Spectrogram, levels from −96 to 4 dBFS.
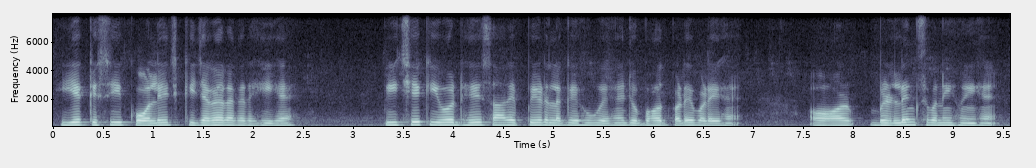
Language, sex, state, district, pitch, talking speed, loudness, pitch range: Hindi, male, Uttar Pradesh, Lalitpur, 165 Hz, 170 wpm, -17 LUFS, 155-180 Hz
